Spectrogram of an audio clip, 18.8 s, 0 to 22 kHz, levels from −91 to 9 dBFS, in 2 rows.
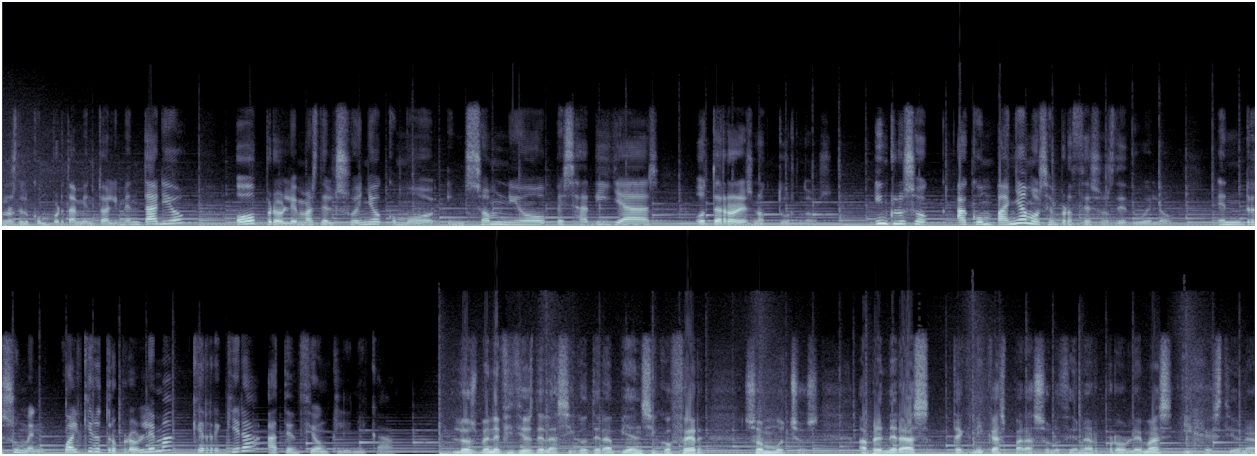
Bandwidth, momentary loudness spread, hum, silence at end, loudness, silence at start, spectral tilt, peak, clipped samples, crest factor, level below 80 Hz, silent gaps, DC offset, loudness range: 13 kHz; 11 LU; none; 0 s; -17 LUFS; 0 s; -6 dB/octave; 0 dBFS; under 0.1%; 16 dB; -34 dBFS; none; under 0.1%; 3 LU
